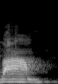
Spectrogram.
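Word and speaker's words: balm: में लगा हो तो उस अवस्था में एल को हम नहीं पढ़ते एल को साइलेंट कर देते हैं तो इसका उदाहरण जैसे क्या है आप देखेंगे बी ए एल एम इसको क्या पढ़ते हैं बाम क्या पढ़ते हैं बाम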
